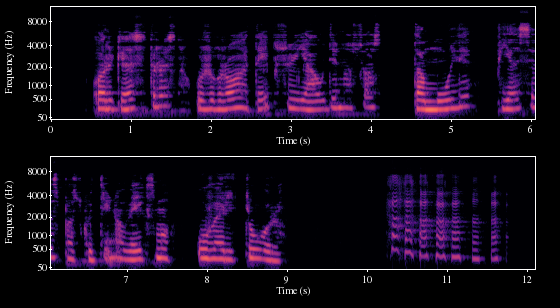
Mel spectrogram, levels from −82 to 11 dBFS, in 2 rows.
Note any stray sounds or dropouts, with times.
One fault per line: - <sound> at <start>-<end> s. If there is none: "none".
- laugh at 10.2-11.8 s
